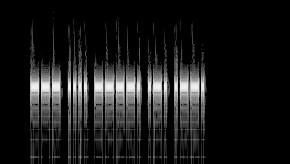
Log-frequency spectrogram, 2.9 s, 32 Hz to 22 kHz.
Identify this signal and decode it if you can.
Morse code, heard as a keyed tone, about 46 wpm, 700 Hz. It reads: OH9RP
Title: DXCC-100 Call Signs - 5 Characters - Repeated 2x - 45wpm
